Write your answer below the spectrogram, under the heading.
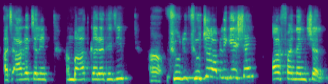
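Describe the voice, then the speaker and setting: A woman's voice: sits high, fairly even intonation, a little fast. A woman with a Pakistani accent lecturing on an online class, reading formal text aloud and explaining it with frequent short check-in tags. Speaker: law lecturer.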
